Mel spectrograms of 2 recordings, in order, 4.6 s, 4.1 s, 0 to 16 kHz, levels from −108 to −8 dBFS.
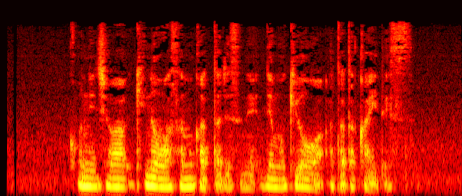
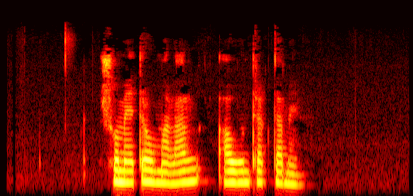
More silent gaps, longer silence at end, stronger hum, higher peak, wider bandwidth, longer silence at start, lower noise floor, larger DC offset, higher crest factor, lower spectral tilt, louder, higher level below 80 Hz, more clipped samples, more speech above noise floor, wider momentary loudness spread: neither; second, 0.5 s vs 1.1 s; neither; second, -18 dBFS vs -12 dBFS; first, 11.5 kHz vs 9.4 kHz; second, 0.7 s vs 1.05 s; second, -65 dBFS vs -78 dBFS; neither; about the same, 18 dB vs 20 dB; about the same, -6 dB/octave vs -7 dB/octave; second, -36 LUFS vs -30 LUFS; first, -64 dBFS vs -80 dBFS; neither; second, 30 dB vs 49 dB; about the same, 12 LU vs 10 LU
